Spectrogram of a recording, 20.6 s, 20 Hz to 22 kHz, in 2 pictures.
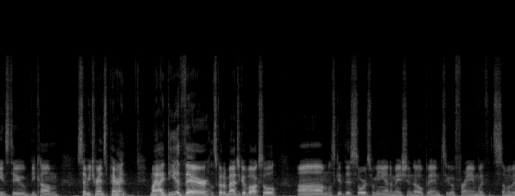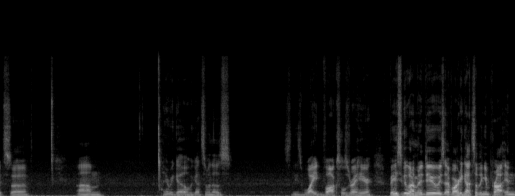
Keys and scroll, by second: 0.7-3.0 typing, 3.0 super+q, 3.6 super+Tab, 10.9 8, 13.2-14.3 s.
